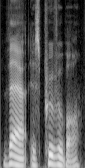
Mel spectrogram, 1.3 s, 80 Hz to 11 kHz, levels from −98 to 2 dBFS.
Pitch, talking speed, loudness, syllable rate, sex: 140 Hz, 140 wpm, -15 LUFS, 4.3 syllables/s, female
